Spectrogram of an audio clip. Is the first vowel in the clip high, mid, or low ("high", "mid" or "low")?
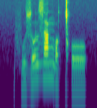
high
